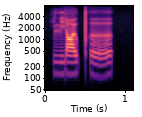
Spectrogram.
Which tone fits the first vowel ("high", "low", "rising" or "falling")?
rising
